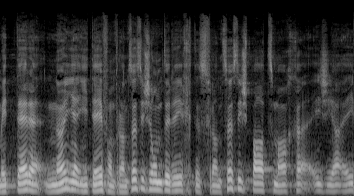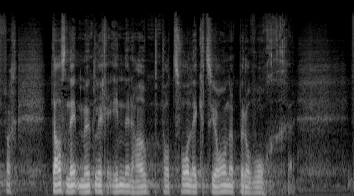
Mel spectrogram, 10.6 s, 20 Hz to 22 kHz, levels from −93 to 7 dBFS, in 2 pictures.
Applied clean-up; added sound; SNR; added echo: none; none; none; none.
